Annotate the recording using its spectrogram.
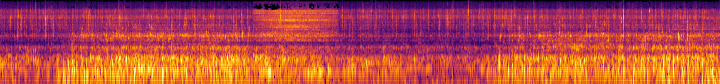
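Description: Scuba regulator breathing heard underwater: a hissing inhale about five seconds in, between rumbling, bubbling exhalations.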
